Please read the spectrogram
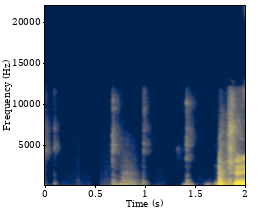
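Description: A pause broken by a few faint, short clicks, then a man's voice starts speaking near the end.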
